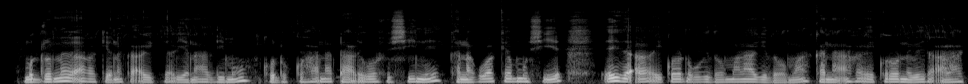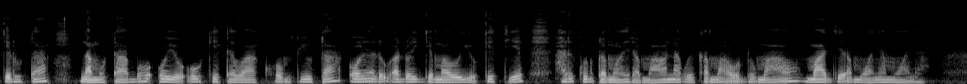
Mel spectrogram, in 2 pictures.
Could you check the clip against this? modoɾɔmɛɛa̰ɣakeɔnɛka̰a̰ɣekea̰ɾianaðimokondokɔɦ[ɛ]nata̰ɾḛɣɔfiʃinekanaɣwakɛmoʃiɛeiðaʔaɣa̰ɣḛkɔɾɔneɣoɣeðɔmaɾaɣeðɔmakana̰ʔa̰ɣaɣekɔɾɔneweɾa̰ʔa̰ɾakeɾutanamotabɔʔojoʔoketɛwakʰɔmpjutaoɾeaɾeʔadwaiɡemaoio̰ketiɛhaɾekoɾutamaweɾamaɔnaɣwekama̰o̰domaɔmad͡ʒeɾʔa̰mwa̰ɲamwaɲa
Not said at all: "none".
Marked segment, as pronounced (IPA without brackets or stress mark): a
